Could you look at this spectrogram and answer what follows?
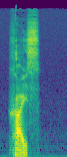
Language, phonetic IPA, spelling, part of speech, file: Polish, [xajs], hajs, noun, Pl-hajs.ogg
